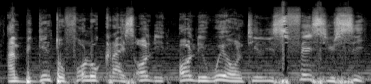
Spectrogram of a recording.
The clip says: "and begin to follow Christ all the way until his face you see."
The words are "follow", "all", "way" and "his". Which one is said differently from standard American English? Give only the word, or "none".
his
